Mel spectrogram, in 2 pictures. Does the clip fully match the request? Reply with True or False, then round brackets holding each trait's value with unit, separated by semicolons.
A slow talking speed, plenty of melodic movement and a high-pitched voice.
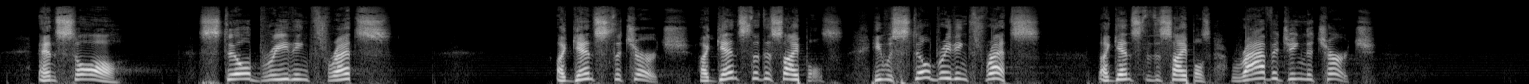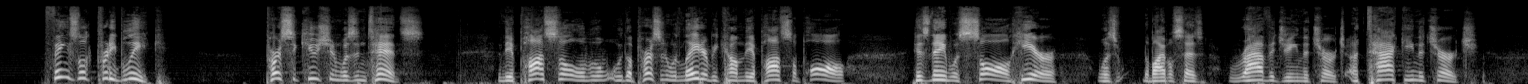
True (110 wpm; 7.8 semitones; 195 Hz)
